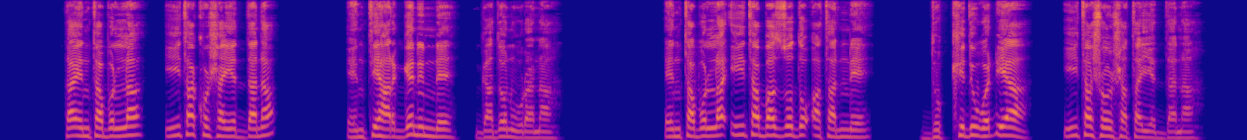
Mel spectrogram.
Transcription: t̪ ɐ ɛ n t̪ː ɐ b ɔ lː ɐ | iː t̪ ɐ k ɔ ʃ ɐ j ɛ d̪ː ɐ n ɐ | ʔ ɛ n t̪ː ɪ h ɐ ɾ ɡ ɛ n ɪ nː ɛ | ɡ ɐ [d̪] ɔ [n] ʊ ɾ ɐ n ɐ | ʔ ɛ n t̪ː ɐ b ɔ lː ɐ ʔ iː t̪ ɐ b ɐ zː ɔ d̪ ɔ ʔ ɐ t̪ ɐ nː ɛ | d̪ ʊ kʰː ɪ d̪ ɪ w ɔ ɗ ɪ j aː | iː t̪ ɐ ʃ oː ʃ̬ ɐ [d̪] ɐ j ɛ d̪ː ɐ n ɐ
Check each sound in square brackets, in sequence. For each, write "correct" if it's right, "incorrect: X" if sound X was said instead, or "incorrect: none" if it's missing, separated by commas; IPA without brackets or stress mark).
correct, correct, incorrect: t̪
